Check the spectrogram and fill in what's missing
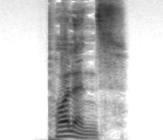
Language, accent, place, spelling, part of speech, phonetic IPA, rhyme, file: German, Germany, Berlin, Pollens, noun, [ˈpɔləns], -ɔləns, De-Pollens.ogg
- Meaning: genitive singular of Pollen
